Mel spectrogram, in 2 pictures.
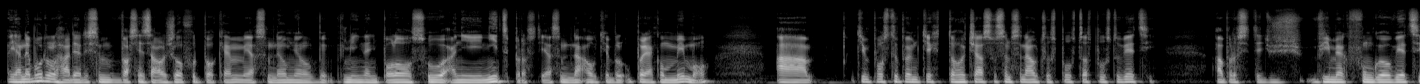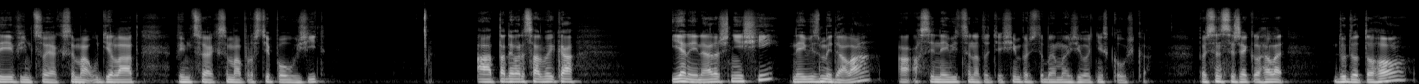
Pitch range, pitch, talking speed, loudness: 105-120 Hz, 110 Hz, 185 wpm, -22 LUFS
